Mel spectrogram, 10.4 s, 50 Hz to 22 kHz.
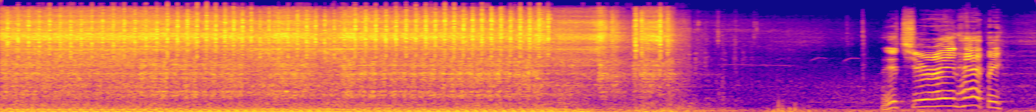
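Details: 1976 Chevy K10, a former mud truck parked about 10 years, at first start. Loud, uneven V8 idle with an irregular knock around three per second before dying away; the ignition timing is suspected to be a little off.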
